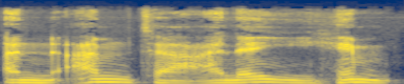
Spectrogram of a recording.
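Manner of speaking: very slow chanted verse; Quran recitation. Shown as a demonstration. Teacher recites the verse slowly as a model. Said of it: "गै पढ़ना है".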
